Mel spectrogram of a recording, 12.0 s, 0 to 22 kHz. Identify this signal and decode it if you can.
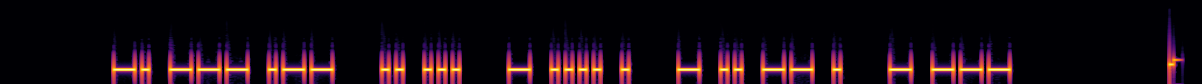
Morse code, heard as a keyed tone, about 17 wpm, 700 Hz. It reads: NOW IS THE TIME TO
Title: Sets of 5 Words Encore2 17wpm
